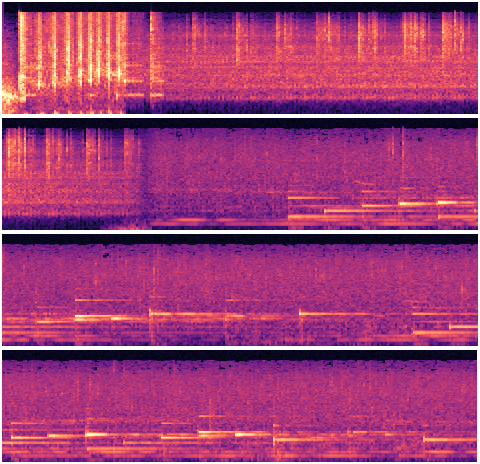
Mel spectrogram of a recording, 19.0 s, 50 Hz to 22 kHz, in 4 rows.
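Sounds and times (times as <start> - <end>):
film reel clicking rattle: 0.8 - 6.2
soft music with sustained notes: 1.6 - 19.0.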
